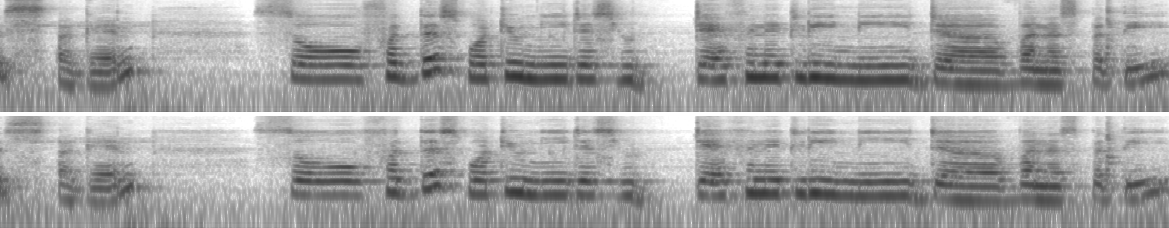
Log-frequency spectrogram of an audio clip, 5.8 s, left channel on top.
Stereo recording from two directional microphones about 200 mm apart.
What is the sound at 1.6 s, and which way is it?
Speech, 30° left (ahead or behind).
